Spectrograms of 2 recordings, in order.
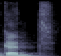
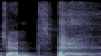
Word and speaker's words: Gent: again great seo wait i'm pronouncing his name the german way uh so he's british probably gent what did you say kent but it's gent and i'm so german these days i'm so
